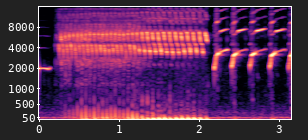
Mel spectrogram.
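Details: Spanish Timbrado canary singing a long, dense buzzy trill of rapid pulsed notes for two seconds, followed by four clear whistled notes that sweep sharply downward, with a faint low hum underneath.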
